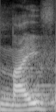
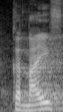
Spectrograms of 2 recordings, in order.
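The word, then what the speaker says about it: knife: जैसे नाइफ है, नाइफ में के साइलेंट होता है, कनाइफ नहीं पढ़ते, ठीक है, नाइफ पढ़ते हैं।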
